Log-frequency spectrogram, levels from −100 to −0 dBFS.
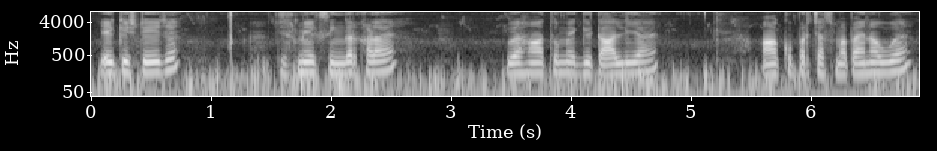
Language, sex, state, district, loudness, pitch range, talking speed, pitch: Hindi, male, Maharashtra, Chandrapur, -21 LUFS, 150-170 Hz, 175 wpm, 165 Hz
